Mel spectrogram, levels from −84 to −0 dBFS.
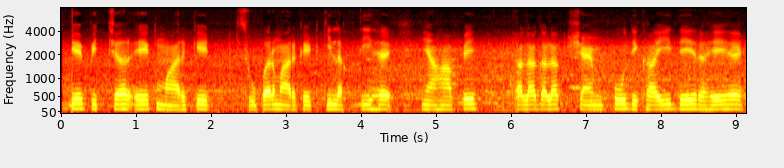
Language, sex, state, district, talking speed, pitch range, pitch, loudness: Hindi, male, Bihar, Jamui, 110 wpm, 120-130 Hz, 125 Hz, -16 LUFS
